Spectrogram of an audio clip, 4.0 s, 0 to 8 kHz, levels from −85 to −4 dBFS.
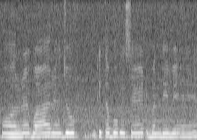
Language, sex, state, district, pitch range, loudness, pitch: Hindi, female, Rajasthan, Bikaner, 215-230 Hz, -14 LUFS, 220 Hz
